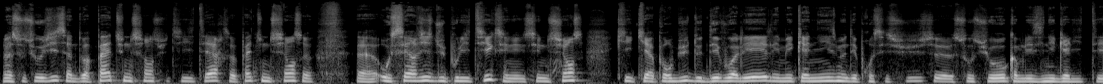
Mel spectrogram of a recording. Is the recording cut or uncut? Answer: uncut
